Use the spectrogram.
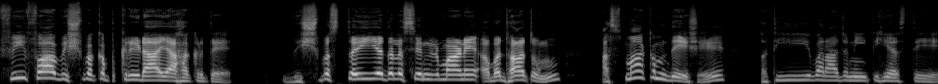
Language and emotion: Sanskrit, disgusted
